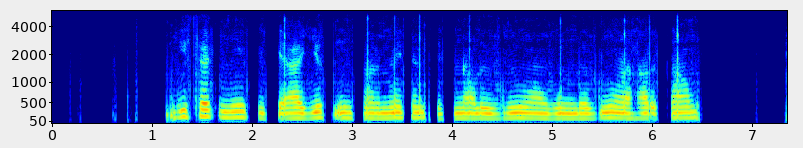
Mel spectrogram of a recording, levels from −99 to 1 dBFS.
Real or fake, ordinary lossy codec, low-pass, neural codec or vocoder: fake; Opus, 24 kbps; 5.4 kHz; codec, 16 kHz, 4.8 kbps, FACodec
